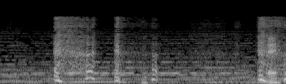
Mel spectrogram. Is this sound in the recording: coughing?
yes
